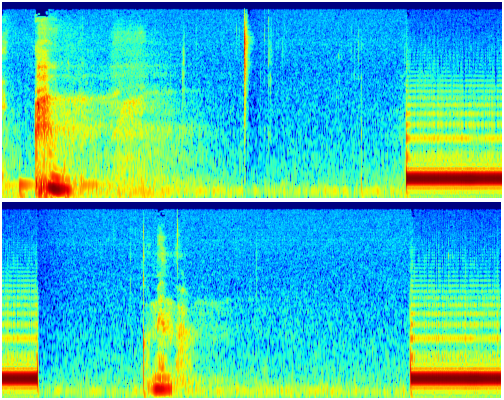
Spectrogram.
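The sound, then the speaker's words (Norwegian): A phone's ringback tone sounds twice as someone tries to call a woman, each steady buzzing beep lasting over a second with a long pause between, after a brief muttered remark and some handling noise. “Nå skal jeg prøve å ringe henne.”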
